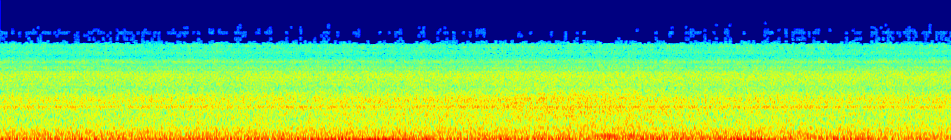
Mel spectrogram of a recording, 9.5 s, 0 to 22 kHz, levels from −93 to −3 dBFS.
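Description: A recording of everyday sound with frames out of order at 6.43–6.48 s and 8.08–8.13 s. Each time, two adjacent 23.2 ms blocks play swapped, causing a brief flutter.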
